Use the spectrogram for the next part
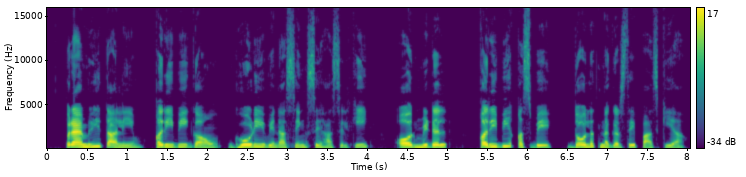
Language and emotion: Urdu, neutral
